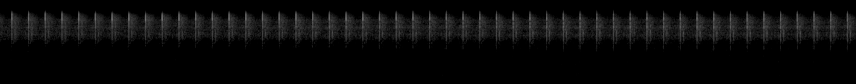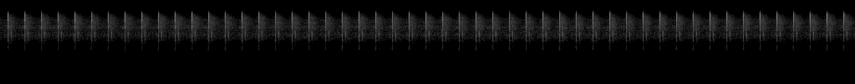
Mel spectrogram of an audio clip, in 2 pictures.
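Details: Extracorporeal shockwave therapy device demonstrated on a patient before treatment, after gel is applied: sharp, evenly spaced clicking pulses, about 51 a minute, described as somewhat loud.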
